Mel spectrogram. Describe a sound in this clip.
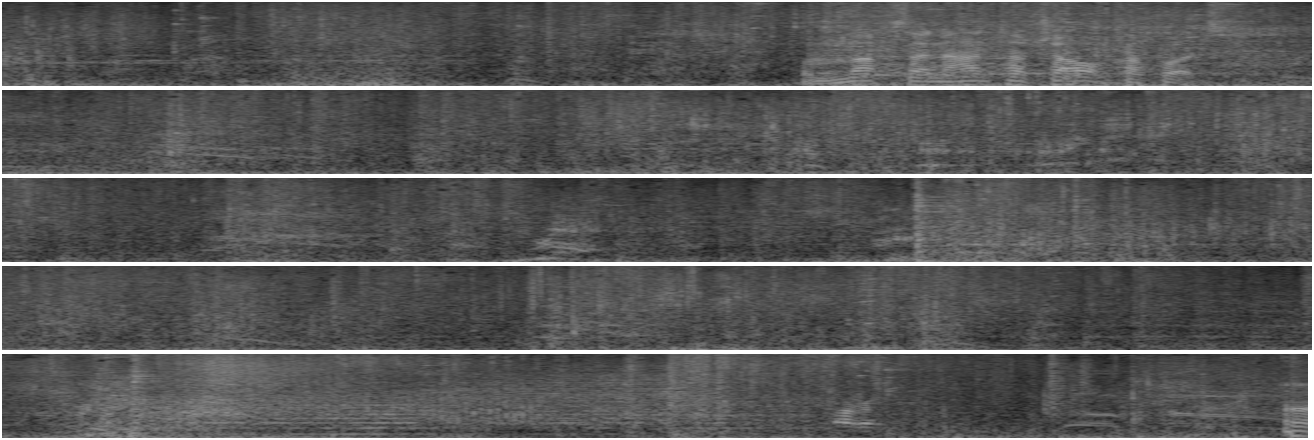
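Fiery explosions burst and roar.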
